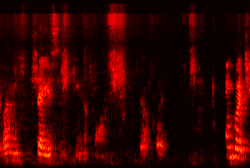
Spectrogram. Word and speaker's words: cuneiform: Well, the term here is they do what's called cuneiform.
